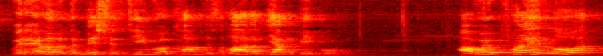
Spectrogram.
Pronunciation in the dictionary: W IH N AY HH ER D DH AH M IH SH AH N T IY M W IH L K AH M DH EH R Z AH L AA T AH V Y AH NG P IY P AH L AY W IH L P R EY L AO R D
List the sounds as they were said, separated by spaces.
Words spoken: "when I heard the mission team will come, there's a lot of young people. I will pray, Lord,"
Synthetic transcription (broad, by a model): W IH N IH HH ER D DH AH M IH SH AH N T IY M W IH L K AH M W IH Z AH L AA T AH V Y AH NG P IY P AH L AY W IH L P R EY L AO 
